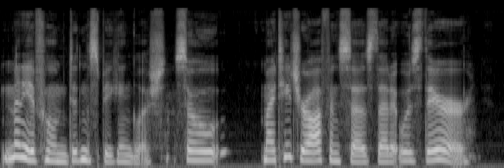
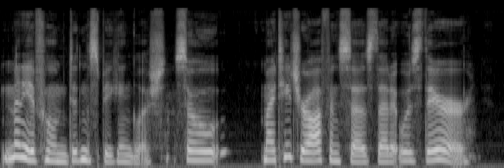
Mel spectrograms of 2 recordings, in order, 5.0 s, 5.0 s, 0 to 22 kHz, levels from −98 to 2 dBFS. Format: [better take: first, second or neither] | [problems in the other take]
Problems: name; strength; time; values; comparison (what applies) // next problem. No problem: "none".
neither | none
